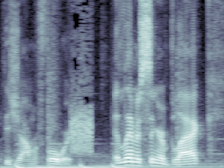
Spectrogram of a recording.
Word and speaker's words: 6LACK: genre forward Atlanta singer black and it's not pronounced sixl had early Beginnings as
